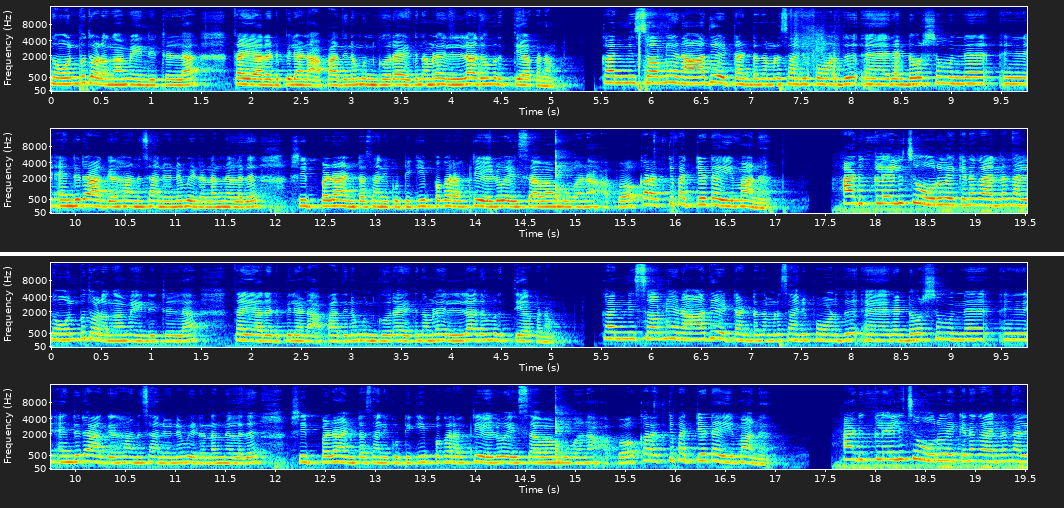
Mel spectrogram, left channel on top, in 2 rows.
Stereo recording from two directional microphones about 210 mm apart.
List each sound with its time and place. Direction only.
0.0 s a woman's voice: 5° right (ahead or behind)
